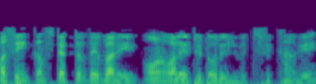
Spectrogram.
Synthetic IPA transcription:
əsĩːkənsʈɾək̚ʈəɾd̪eːbaːɾeːɔːɳʋaːleːʈɪʈoːɾiːəlʋɪt͡ʃsɪkʰːãːɡeː

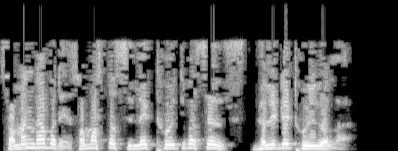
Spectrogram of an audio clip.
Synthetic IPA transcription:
sɔmanɔbʱabɔɾesɔmɔst̪ɔsilek̚ʈhojt̪ʰibaselsbʱeliɖeʈhojɡɔla̰

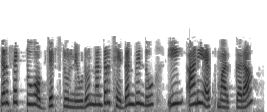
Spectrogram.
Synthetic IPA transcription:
ʈɐɾsek̚ʈʈuːɔːb̚d͡ʒek̚ʈsʈuːlniwɽunɐnt̪ɐɾt͡ʃʰeːd̪ɐnbind̪u | iːaːɳiepʰmaːɾkːɐɾa

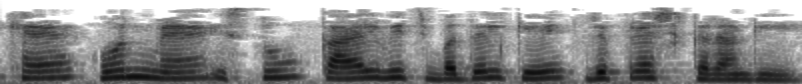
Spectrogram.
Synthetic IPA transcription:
kɦɛːhoːnmɛ̃ːɪsnũkaːjəlʋɪt͡ʃbɐd̪əlkeɾɪpɾɛʃkɐɾãːŋ̆ɡiː

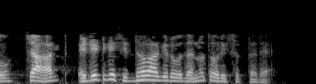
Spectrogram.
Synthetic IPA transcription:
ut͡ʃaːɾʈeɖiʈɡe̞sid̪ʱːɐʋaːɡiɾuʋud̪ɐnːut̪o̞ːɾisut̪ːɐd̪e̞̰

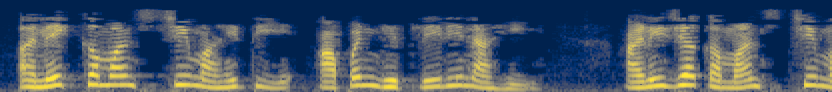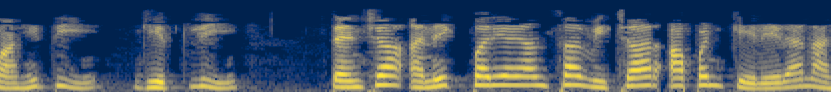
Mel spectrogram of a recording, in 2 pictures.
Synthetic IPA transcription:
ənekːəmãɳst͡ɕiːmaɦit̪iːapəɳɡʱet̪leliːnaɦi | aɽ̃id͡ʑjakəmãɳst͡ɕiːmaɦit̪iːɡʱet̪liː | t̪jaɲt͡ɕjaʔənek̚pəɾjajãnt͡saʋit͡ɕaɾapəɳkelelanaɦ

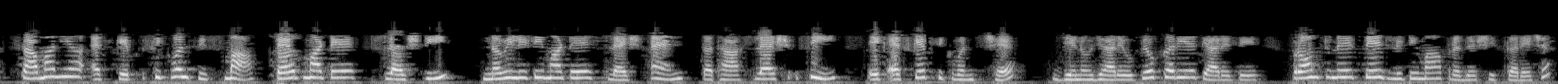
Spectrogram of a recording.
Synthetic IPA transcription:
samanjəʔeskepsikʋənsismãʈɛbmaʈeslɛʃʈi | nəʋiliʈimaʈeslɛʃɛnt̪ət̪ʰaslɛʃsiekeskepsikʋənst͡ʃʰe | d͡ʒenod͡ʒjaɾeupjoɡ̚kəɾiet̪jaɾet̪e | pɾɔmpʈnet̪ed͡ʒliʈimãpɾəd̪əɾʃit̪kəɾet͡ʃʰe

